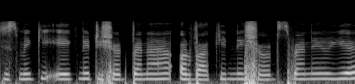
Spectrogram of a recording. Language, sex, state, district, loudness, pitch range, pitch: Hindi, female, Uttar Pradesh, Muzaffarnagar, -21 LUFS, 240-255 Hz, 245 Hz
